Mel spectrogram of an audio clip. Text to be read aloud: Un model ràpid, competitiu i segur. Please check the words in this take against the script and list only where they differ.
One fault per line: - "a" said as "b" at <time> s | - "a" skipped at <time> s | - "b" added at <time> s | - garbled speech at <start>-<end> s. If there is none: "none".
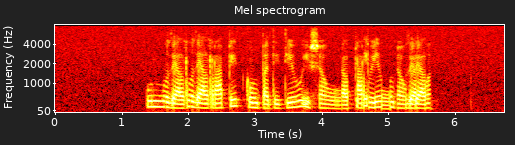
- "model" added at 2.0 s
- garbled speech at 4.3-5.6 s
